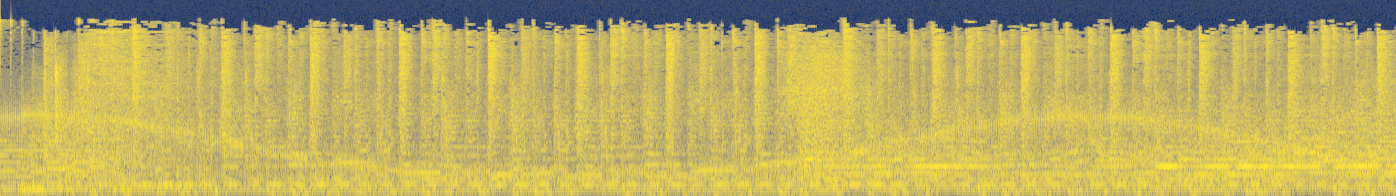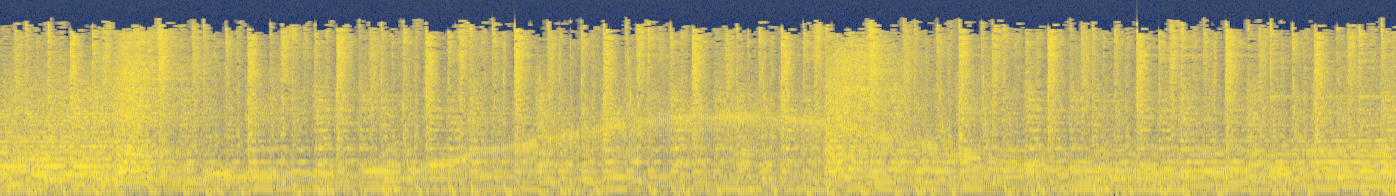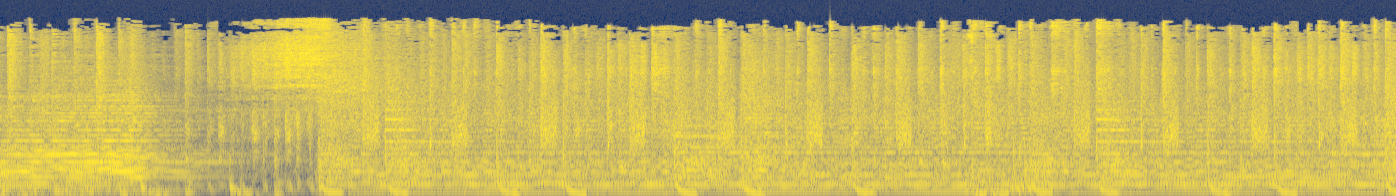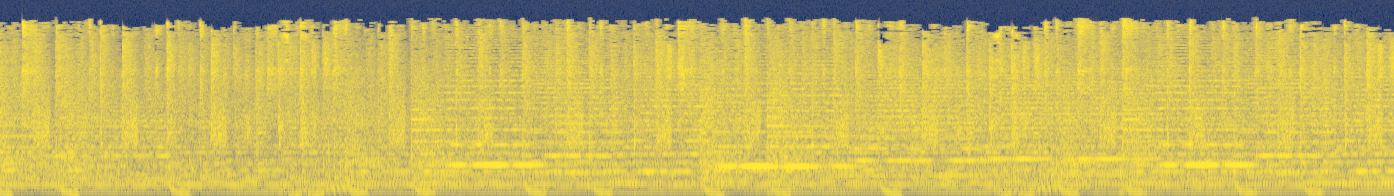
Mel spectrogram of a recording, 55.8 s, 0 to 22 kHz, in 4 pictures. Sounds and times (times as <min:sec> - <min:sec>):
Background music: 0:00.0 - 0:55.8
Soundtrack music: 0:00.0 - 0:55.8
Video game music: 0:00.0 - 0:55.8.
